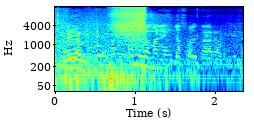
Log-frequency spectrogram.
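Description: A voice speaking a few words, then a short hiss lasting about half a second.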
